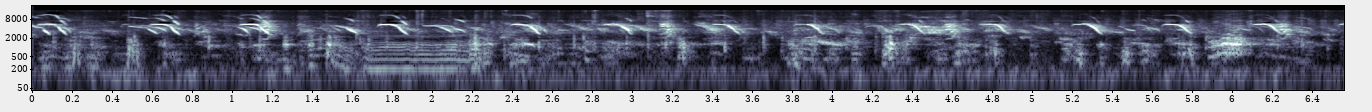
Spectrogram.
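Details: Flock of farm chickens while being fed, dense chorus of clucks and high slurred peeps, with one drawn-out harsh, nasal call near the middle.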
